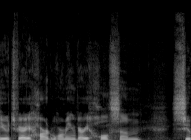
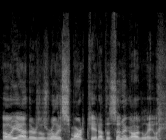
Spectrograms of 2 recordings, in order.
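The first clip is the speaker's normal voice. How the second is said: higher, louder mock-cheesy quote; tongue-in-cheek mock; 4 semitones higher, 6 dB louder, faster than usual. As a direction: lay the cheese on thick, a bit faster. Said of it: "so tongue-in-cheek".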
